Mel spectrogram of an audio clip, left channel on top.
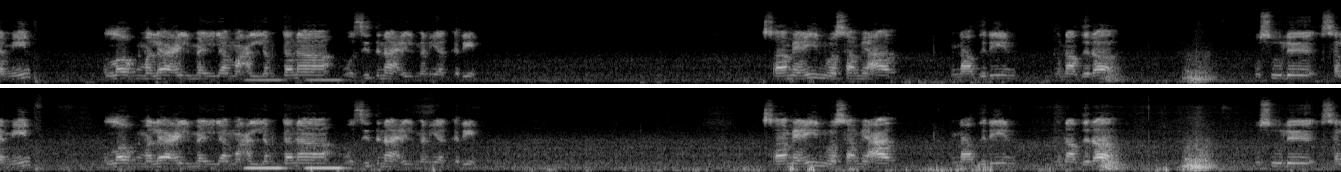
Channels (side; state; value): left; quieter; 4.4 dB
